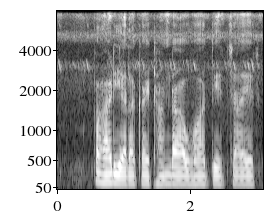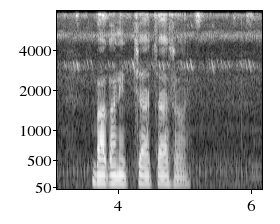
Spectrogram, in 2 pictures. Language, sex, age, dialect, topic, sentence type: Bengali, male, 18-24, Standard Colloquial, agriculture, statement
